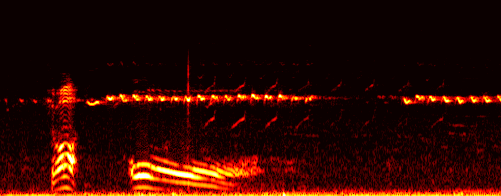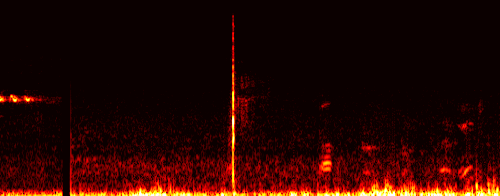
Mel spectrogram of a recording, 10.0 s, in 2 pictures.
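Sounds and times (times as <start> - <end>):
high fast bird trill: 0.0 - 5.6.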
